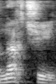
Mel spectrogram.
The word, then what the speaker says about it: Нахчи: И что касается Нахчи названия, это наше древнее название, и на горных диалектах правильно говорить более древнее название, это Нахчи через А. Современно, литературно, через О в основном происходит название.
